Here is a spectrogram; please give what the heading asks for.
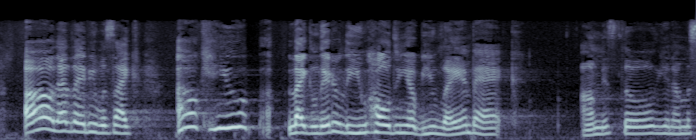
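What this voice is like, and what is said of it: Usual voice. Nothing is said of it.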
